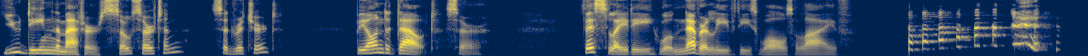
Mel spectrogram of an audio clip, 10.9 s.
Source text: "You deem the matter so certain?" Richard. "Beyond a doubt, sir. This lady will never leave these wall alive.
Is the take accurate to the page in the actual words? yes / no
no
